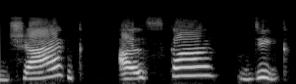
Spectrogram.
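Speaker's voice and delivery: very slow, drawn out "Jag Alskar Dig", stretching "Alskar"; slow Swedish. Shown as a demonstration. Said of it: "What does that mean?".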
